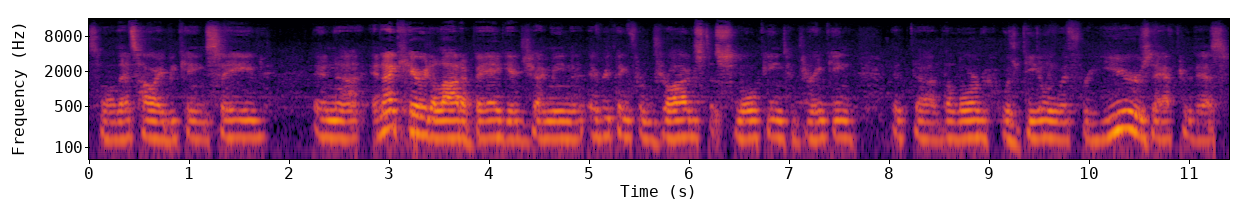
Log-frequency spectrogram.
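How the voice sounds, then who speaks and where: A fairly high-pitched man's voice at a moderate pace, with noticeable background noise. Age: 50s. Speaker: teacher giving church testimony. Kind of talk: testimony. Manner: halting, many fillers and restarts.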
